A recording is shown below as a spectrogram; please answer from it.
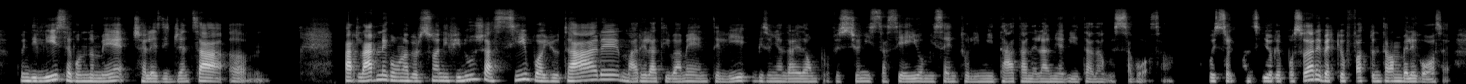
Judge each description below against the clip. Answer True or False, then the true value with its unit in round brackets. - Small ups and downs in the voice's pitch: False (3.4 semitones)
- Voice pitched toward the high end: False (150 Hz)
